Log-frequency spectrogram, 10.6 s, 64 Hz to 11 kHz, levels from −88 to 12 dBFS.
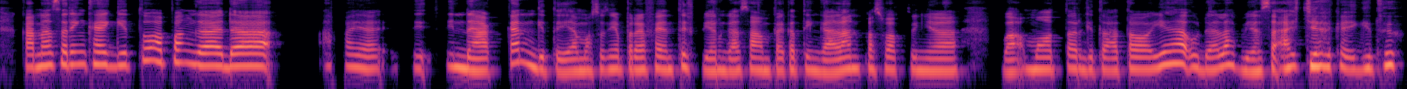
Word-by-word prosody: karena 230 +1 +2
sering 270 +1 0
kayak 270 -1 +2
gitu 260 +7 -8
apa 315 -2 +3
enggak 265 -4 +4
ada, 240 +1 +4 0.6
apa 245 0 -15
ya, 220 -3 -1 0.3
ti 210 -2 -9 0.2
tindakan 200 +3 +2
gitu 190 -2 -5
ya. 180 - -1
Maksudnya 200 +2 -4
preventif 200 +2 -1
biar 185 -1 -3
nggak 185 0 -3
sampai 190 -1 -2
ketinggalan 195 +1 -1
pas 210 -2 -5
waktunya 190 -2 -3 0.3
bawa 175 0 -1
motor 200 +1 -2
gitu 200 0 -6
atau 200 +1 -1
ya 270 +4 +3
udah 200 -2 -3
lah 260 - +2
biasa 185 -2 -1
aja 240 0 +3
kayak 215 -4 -4
gitu? 255 - -1
205 Hz, 180 wpm, -21 LUFS, 190-240 Hz, 0.6 s, enggak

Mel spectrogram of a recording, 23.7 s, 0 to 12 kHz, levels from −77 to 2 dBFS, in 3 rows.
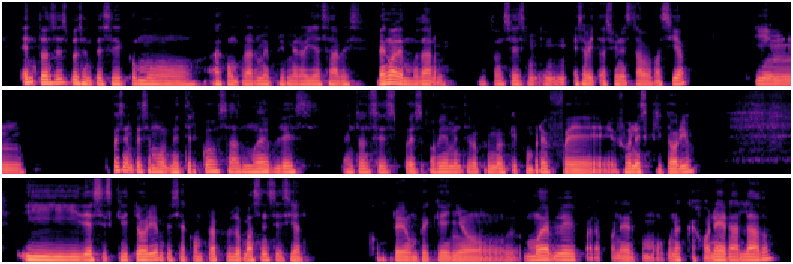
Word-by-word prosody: Entonces 145 - +3
pues 145 -1 +3
empecé 120 -1 0
como 110 -4 0
a 120 -2 0
comprarme 110 +1 0
primero, 110 -1 -2
ya 110 0 +1
sabes 110 -1 -3
vengo 135 +5 +6
de 135 - +5
mudarme, 105 -1 -1 0.2
entonces, 115 -2 -5
eh, 115 0 -4
esa 120 +1 -1
habitación 110 0 -1
estaba 105 -1 -1
vacía 120 +7 -1 0.6
y, 115 -2 +1
mm, 105 0 0 0.9
pues, 165 -1 +1
empezamos 130 -3 +1
a - - -3
meter 120 +1 -1
cosas, 135 -2 0
muebles, 125 +3 0 0.2
entonces 115 -1 -3
pues, 100 -2 -2
obviamente 115 0 +1
lo 115 - -1
primero 110 0 0
que - - -6
compré 120 +5 0
fue 110 +4 0
fue 120 - +1
un 115 - +5
escritorio, 115 +3 +1 1.1
y 120 -3 +4
de 115 - +4
ese 120 +1 0
escritorio 125 +1 +2
empecé 125 -4 -3
a - - -2
comprar, 115 +2 -2
pues 120 0 -3
lo 115 - +3
más 115 0 +1
esencial, 110 -2 -2 0.6
compré 110 -5 -2
un 105 0 0
pequeño 105 0 +1 0.6
mueble 130 0 +3
para 125 - -8
poner 105 0 -3
como - - -6
una 115 +2 0
cajonera 115 +2 +1
al 110 - 0
lado, 135 +7 +2
115 Hz, 150 wpm, -24 LUFS, 110-125 Hz, 1.1 s, vengo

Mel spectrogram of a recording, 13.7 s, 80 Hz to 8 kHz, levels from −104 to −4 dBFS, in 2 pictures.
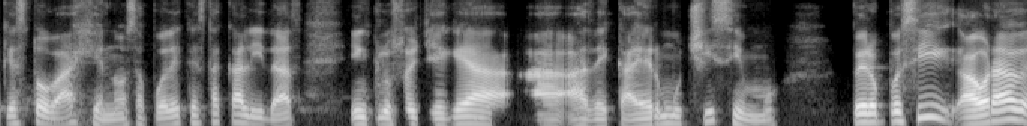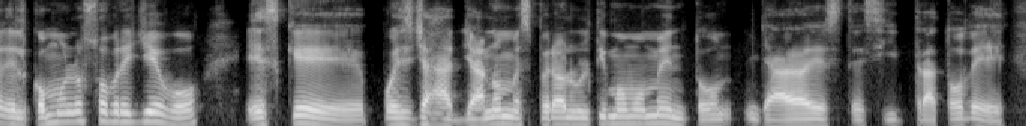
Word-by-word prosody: que 130 - -6
esto 130 - -1
baje, - - -3
¿no? 100 +2 -7
O - - -8
sea, 115 - -8
puede 115 +4 -4
que 140 - -7
esta 155 +3 -7
calidad 130 -8 -1 0.3
incluso 120 +1 -3
llegue 120 +2 -1
a 120 -2 +6 0.3
a 95 +2 +2
a 105 - 0
decaer 100 +3 -1
muchísimo. 125 - -4 0.5
Pero 155 0 +6
pues 165 -1 +1
sí, 230 -3 -1
ahora 175 +11 +10
el 120 -3 -2
cómo 150 +7 -1
lo 165 +1 -1
sobrellevo 160 -7 -1 0.3
es 110 0 +1
que 105 -9 +1
pues 115 -1 -2
ya 105 -1 0
ya - - +2
no 125 +2 0
me 120 -3 -1
espero 115 +2 -1
al 115 - +1
último 125 +2 -3
momento. 120 -7 -4
Ya, 100 0 +2
este, 100 -2 -4
sí 95 -2 -8
trato 100 +3 -3
de 90 -6 -5
115 Hz, 180 wpm, -24 LUFS, 105-135 Hz, 0.5 s, ahora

